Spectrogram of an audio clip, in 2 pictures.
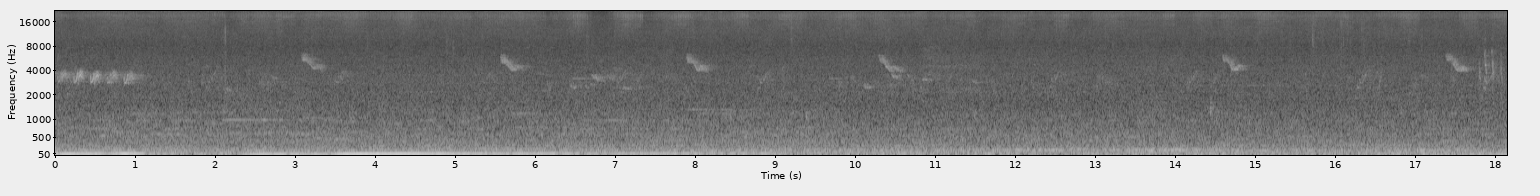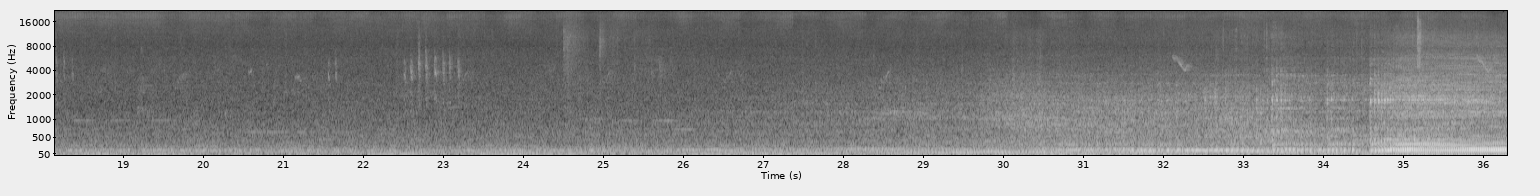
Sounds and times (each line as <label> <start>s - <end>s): Traffic sound 23.4s - 36.3s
